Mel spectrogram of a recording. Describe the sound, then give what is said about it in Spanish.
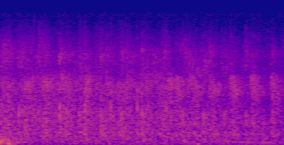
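An audience applauds the Lord steadily, a dense, even wash of many hands clapping that holds at a constant moderate level for several seconds with no voices over it. “Un aplauso al Señor, ¿verdad?”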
